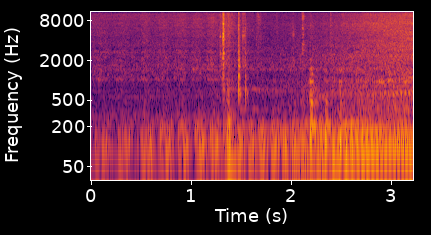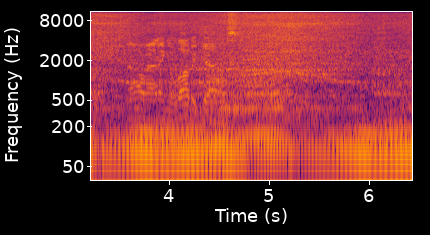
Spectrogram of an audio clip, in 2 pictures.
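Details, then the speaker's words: 1999 Honda Prelude, 113k miles, that shuts off when warmed up and floods rich, with a little throttle: catches into an uneven, stumbling idle that bogs and surges; strong fuel smell, distributor or coil suspected; rough running. "i add a little bit of gas it sounds like it kind of wants to start i'm going to do this again"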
